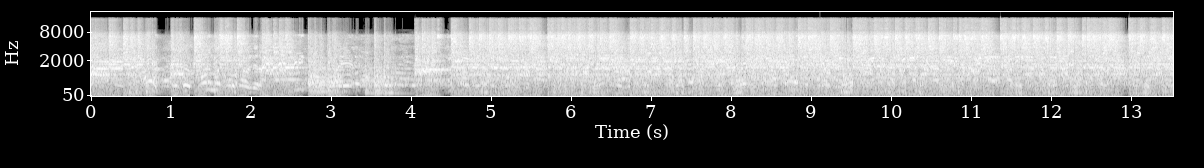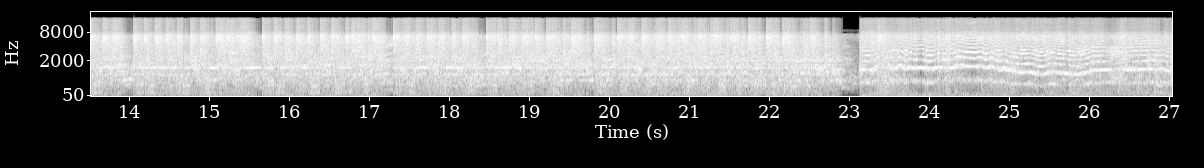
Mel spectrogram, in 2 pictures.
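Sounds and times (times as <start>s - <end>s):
dense drumming: 0.0s - 27.0s
distorted loud folk music: 0.0s - 27.0s
held high tones: 0.0s - 27.0s.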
